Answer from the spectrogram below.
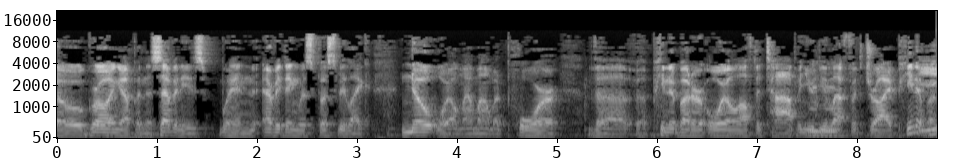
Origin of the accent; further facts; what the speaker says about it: Arlington, Virginia, United States; No, I'm from Arlington, Virginia.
